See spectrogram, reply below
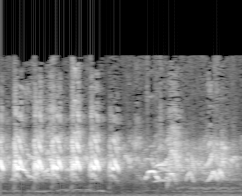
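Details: Cockatiel vocalising, offered as a sound to stimulate mating: a quick series of about six sharp, high squawking chirps in a row, then softer slurred whistles and chatter fading out.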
